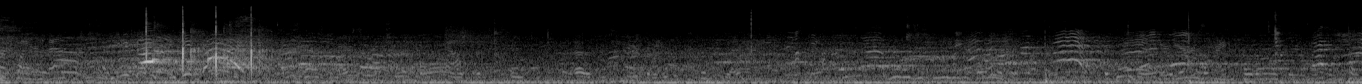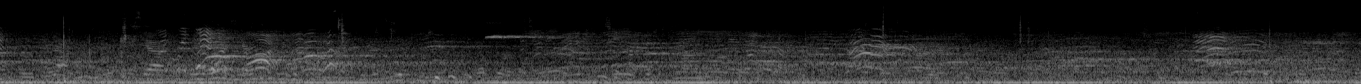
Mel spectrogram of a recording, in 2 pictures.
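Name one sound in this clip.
Young women shout and call out in a large echoing hall.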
